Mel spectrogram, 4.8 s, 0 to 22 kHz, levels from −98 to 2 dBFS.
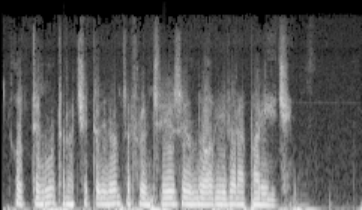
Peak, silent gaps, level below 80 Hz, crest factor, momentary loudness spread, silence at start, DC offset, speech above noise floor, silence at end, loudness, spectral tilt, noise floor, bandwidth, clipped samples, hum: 0 dBFS; none; -26 dBFS; 10 dB; 5 LU; 0.05 s; under 0.1%; 31 dB; 0 s; -10 LUFS; -6.5 dB/octave; -40 dBFS; 12 kHz; 0.1%; none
